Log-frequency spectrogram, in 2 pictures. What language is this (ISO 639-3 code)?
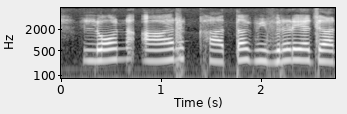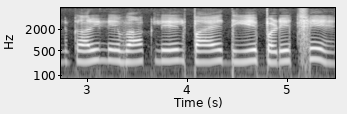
mai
